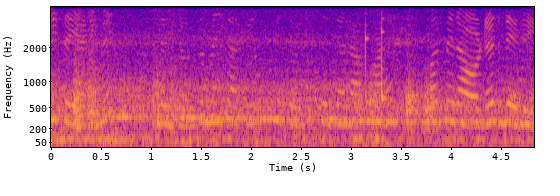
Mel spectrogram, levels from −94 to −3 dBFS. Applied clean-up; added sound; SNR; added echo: none; Subway, metro, underground; -3 dB; none.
